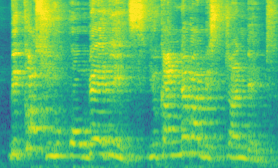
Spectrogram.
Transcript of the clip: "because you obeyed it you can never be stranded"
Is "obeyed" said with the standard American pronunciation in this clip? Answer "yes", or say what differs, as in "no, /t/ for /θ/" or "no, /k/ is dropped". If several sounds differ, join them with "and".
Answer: no, /d/ is dropped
